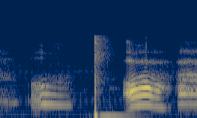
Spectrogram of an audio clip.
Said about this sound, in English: Slap me. I wanna get slapped. Ah, I love it when you slap me, Master. Slap me more like you did before. Please slap me.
